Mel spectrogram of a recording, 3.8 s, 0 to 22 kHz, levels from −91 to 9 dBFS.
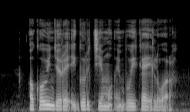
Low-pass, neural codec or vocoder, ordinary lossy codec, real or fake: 10.8 kHz; none; none; real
